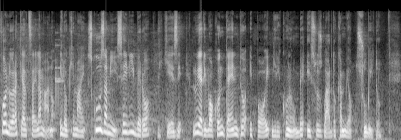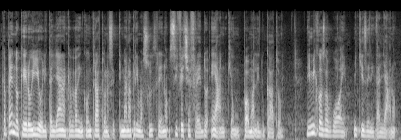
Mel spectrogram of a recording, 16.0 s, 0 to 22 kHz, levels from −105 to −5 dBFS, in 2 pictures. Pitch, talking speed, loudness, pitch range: 145 Hz, 205 wpm, -17 LUFS, 135-165 Hz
